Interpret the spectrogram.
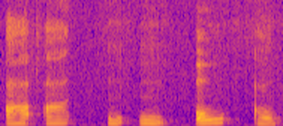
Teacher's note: जिह्वा के पीछे वाले भाग से जो उच्चारित होते हैं उन्हें हम पश्च स्वर कहते हैं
